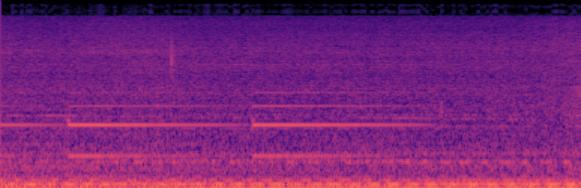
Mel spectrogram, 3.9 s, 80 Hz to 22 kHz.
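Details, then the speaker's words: V6 car with 163,000 miles, cabin chimes audible: low, even rumble with steady beat and no knocks or misses; normal healthy idle. "163,000 miles on the clock. But we'll put the key in real quick. It does run good."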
